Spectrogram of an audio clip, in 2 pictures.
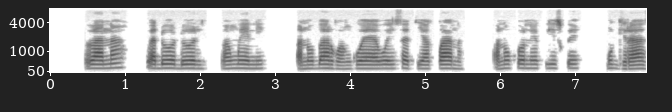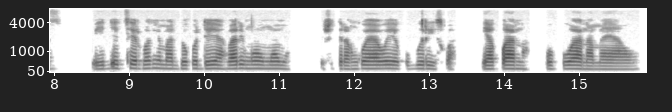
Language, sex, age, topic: Ndau, female, 18-24, health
